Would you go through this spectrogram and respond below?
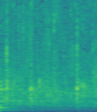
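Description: An audience claps at an Independence Day function at a school in Jasidih, Deoghar, producing a brief burst of dense, steady applause from a crowd, with a voice faintly over it.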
